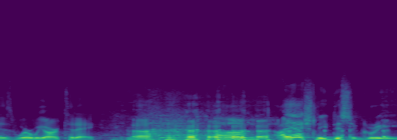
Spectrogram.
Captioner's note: laughter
